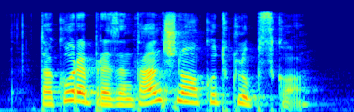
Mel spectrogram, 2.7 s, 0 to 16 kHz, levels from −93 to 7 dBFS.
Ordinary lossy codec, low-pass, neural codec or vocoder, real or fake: none; 10.8 kHz; none; real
